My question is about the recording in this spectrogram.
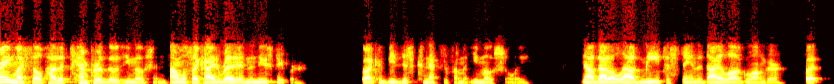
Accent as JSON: {"language": "English", "country": "United States", "also_born_or_lived": "Washington, D.C.", "said": "being Native American and living on a reservation in the middle of our country"}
